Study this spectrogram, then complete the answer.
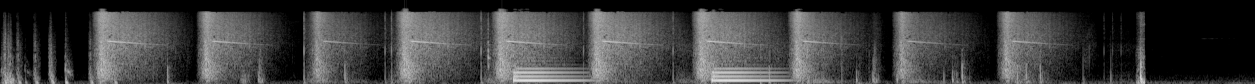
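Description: Fireworks burst with a whoosh, one after another.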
